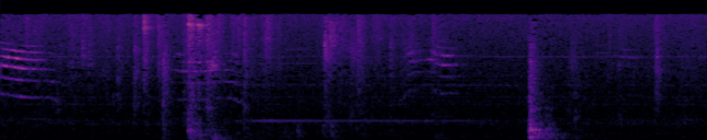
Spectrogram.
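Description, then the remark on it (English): A cat meows, a drawn-out cry followed by softer mews, while a couple of sharp wooden thumps, like a cupboard door knocking shut, break in. No one speaks. “The cat's letting me know that it's time to go.”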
